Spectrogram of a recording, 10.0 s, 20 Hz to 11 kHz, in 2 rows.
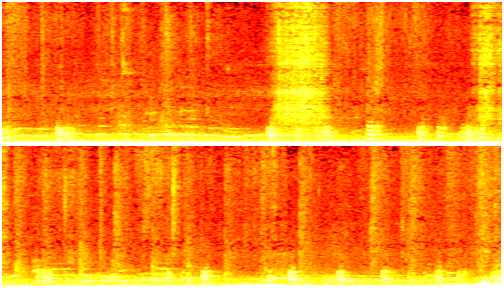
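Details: Zebra dove aged four to five months, kept for song training on a hoisted cage pole, with practice advised in the morning between 9 and 10. A run of soft, mellow coos with gentle rising and falling notes sounds over constant low hum and brief hiss.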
